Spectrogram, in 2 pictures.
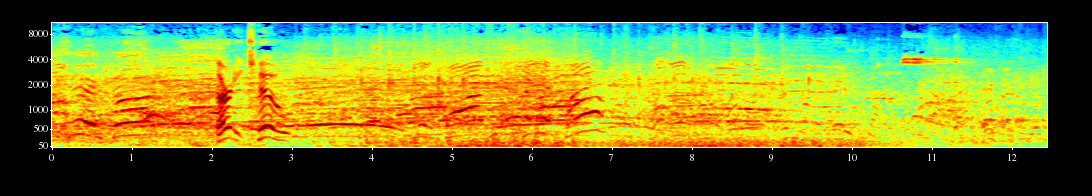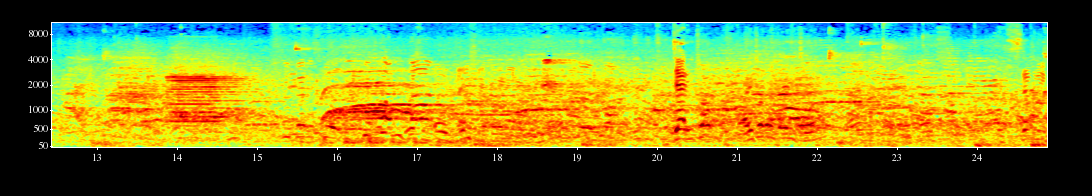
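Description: A crowd of spectators chatters and cheers loudly in a large echoing gym.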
